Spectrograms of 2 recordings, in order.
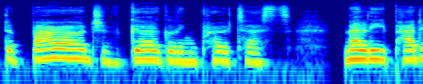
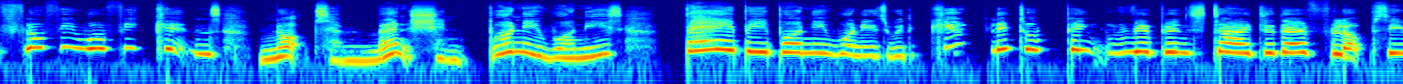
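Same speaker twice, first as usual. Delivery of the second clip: put-on baby talk; 8 semitones higher, 6 dB louder than usual. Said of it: "continued Nellie".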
